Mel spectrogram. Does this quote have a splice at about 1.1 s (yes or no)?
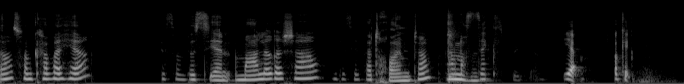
no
